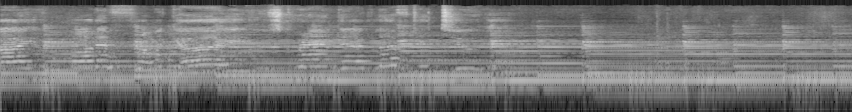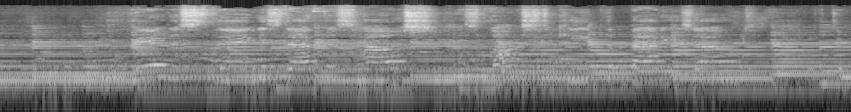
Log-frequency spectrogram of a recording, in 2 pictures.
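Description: Yamaha digital stage piano playing sustained chords, with a man singing over it.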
